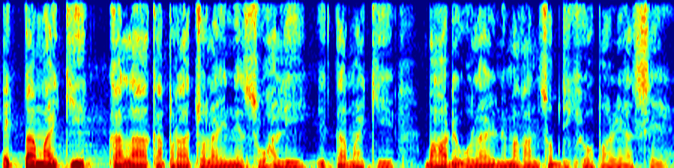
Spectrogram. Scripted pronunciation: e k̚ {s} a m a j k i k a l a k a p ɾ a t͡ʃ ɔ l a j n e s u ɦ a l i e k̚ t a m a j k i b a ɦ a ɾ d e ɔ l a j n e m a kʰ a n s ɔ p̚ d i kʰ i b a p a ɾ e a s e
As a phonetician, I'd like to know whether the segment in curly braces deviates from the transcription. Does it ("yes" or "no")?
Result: yes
